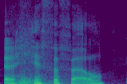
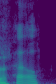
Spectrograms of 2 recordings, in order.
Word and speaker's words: Ahithophel: Ahithophel. There's a TH and a PH in there. Ahithophel.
